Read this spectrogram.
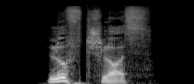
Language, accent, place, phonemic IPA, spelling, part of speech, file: German, Germany, Berlin, /ˈlʊftˌʃlɔs/, Luftschloss, noun, De-Luftschloss.ogg
- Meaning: castle in the air, castle in the sky, pipe dream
